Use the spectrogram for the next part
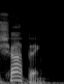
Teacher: and in shopping, the stress is on shop.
